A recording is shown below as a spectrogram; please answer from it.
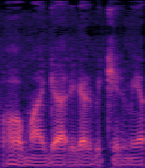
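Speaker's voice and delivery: low, soft muttered dismay; hushed, low-pitched disbelief; inner thought. Retold or imitated. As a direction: say it under your breath, appalled. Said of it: "I thought it in my mind".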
